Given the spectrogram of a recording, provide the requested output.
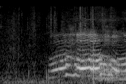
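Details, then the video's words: Dwarf goat, one of five recently arrived at a neighbourhood farm, let out to pasture for the first time on 5 August after a period of getting used to the place indoors; a single wavering, nasal bleat lasting under a second. "Dwerggeiten van BuurtBoerderij De Nijkamphoeve voor het eerst de wei in"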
